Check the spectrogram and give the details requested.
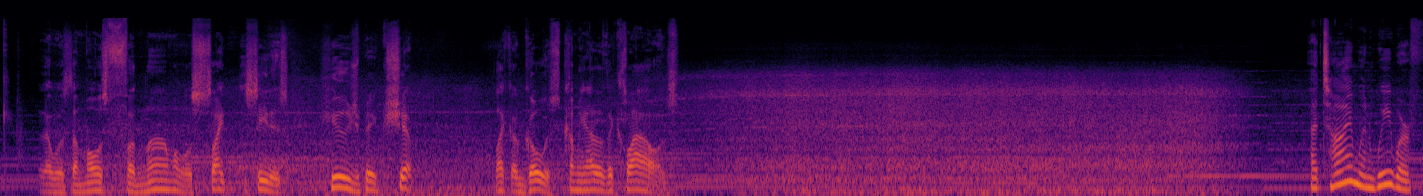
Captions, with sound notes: when jumbo jets stopped traffic. - It was the most phenomenal sight to see this huge big ship like a ghost coming outta the clouds. (engines roaring)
